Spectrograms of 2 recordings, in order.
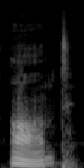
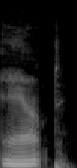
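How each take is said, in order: First: The word is said in a British accent. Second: The word is said in an American accent. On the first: "in normal or neutral accent, it's pronounced as aunt" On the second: "in American it'll be different. It'll be pronounced as ant"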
